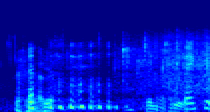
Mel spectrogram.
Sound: panelists laughing

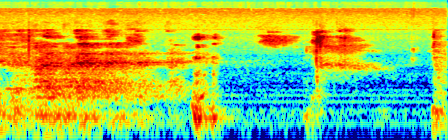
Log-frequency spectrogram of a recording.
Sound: group chuckling

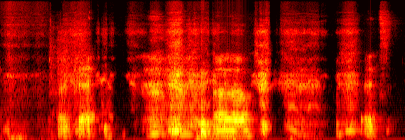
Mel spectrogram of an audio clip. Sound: all laughing

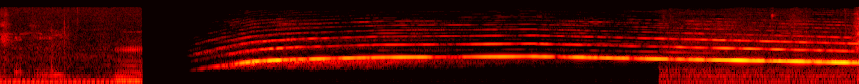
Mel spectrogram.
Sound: police siren

